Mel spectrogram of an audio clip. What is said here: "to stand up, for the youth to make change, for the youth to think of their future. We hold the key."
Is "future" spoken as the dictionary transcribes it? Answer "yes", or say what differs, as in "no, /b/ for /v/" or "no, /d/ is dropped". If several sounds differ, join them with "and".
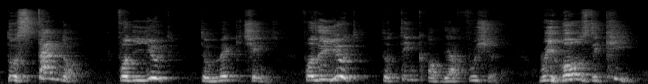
no, /ʃ/ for /tʃ/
